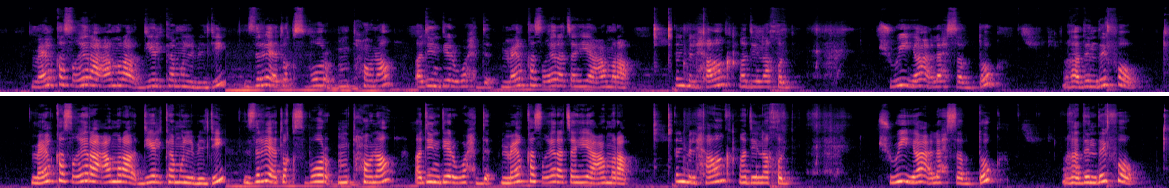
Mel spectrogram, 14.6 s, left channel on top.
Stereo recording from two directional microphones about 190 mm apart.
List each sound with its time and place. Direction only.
0.4 s a woman's voice: 55° right (ahead or behind)
8.5 s speech: 45° right (ahead or behind)
11.1 s speech: 55° right (ahead or behind)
